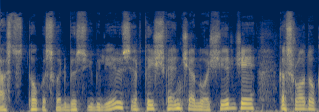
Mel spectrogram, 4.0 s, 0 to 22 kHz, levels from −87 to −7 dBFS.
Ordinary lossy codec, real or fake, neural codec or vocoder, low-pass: MP3, 64 kbps; real; none; 14.4 kHz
